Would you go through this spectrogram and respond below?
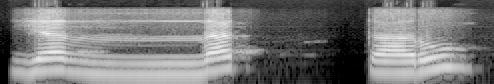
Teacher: را کو موٹا پڑھیں گے کیونکہ را کے اوپر پیش ہے۔ یذک کر، دونوں صورتوں میں را کو موٹا پڑھیں گے۔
